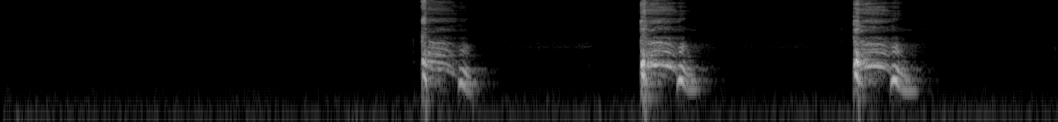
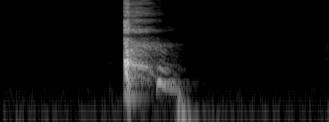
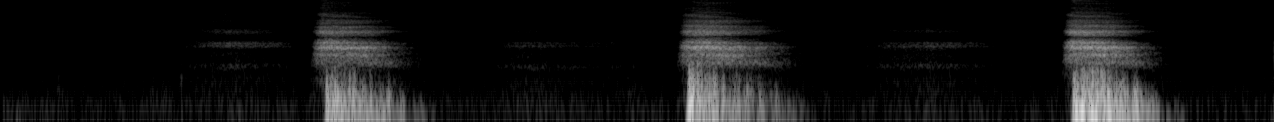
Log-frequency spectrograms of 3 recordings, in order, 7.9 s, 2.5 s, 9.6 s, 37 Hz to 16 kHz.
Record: {"three_cough_length": "7.9 s", "three_cough_amplitude": 8734, "three_cough_signal_mean_std_ratio": 0.26, "cough_length": "2.5 s", "cough_amplitude": 13762, "cough_signal_mean_std_ratio": 0.21, "exhalation_length": "9.6 s", "exhalation_amplitude": 5591, "exhalation_signal_mean_std_ratio": 0.3, "survey_phase": "beta (2021-08-13 to 2022-03-07)", "age": "45-64", "gender": "Female", "wearing_mask": "No", "symptom_runny_or_blocked_nose": true, "symptom_shortness_of_breath": true, "symptom_abdominal_pain": true, "symptom_fatigue": true, "symptom_headache": true, "symptom_change_to_sense_of_smell_or_taste": true, "symptom_loss_of_taste": true, "symptom_onset": "7 days", "smoker_status": "Ex-smoker", "respiratory_condition_asthma": false, "respiratory_condition_other": false, "recruitment_source": "Test and Trace", "submission_delay": "1 day", "covid_test_result": "Positive", "covid_test_method": "RT-qPCR"}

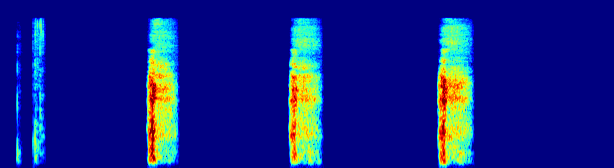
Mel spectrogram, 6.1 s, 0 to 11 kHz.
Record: {"exhalation_length": "6.1 s", "exhalation_amplitude": 14891, "exhalation_signal_mean_std_ratio": 0.2, "survey_phase": "alpha (2021-03-01 to 2021-08-12)", "age": "45-64", "gender": "Female", "wearing_mask": "No", "symptom_none": true, "smoker_status": "Never smoked", "respiratory_condition_asthma": false, "respiratory_condition_other": false, "recruitment_source": "REACT", "submission_delay": "1 day", "covid_test_result": "Negative", "covid_test_method": "RT-qPCR"}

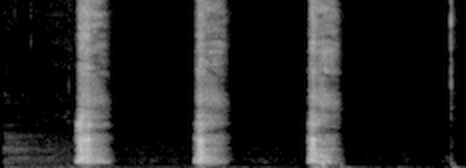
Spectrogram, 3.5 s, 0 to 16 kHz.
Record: {"exhalation_length": "3.5 s", "exhalation_amplitude": 32768, "exhalation_signal_mean_std_ratio": 0.3, "survey_phase": "beta (2021-08-13 to 2022-03-07)", "age": "45-64", "gender": "Female", "wearing_mask": "No", "symptom_none": true, "smoker_status": "Never smoked", "respiratory_condition_asthma": false, "respiratory_condition_other": false, "recruitment_source": "REACT", "submission_delay": "2 days", "covid_test_result": "Negative", "covid_test_method": "RT-qPCR", "influenza_a_test_result": "Negative", "influenza_b_test_result": "Negative"}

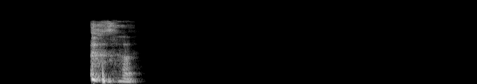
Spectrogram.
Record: {"cough_length": "4.8 s", "cough_amplitude": 28611, "cough_signal_mean_std_ratio": 0.21, "survey_phase": "beta (2021-08-13 to 2022-03-07)", "age": "65+", "gender": "Male", "wearing_mask": "No", "symptom_none": true, "smoker_status": "Never smoked", "respiratory_condition_asthma": false, "respiratory_condition_other": false, "recruitment_source": "REACT", "submission_delay": "2 days", "covid_test_result": "Negative", "covid_test_method": "RT-qPCR", "influenza_a_test_result": "Negative", "influenza_b_test_result": "Negative"}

